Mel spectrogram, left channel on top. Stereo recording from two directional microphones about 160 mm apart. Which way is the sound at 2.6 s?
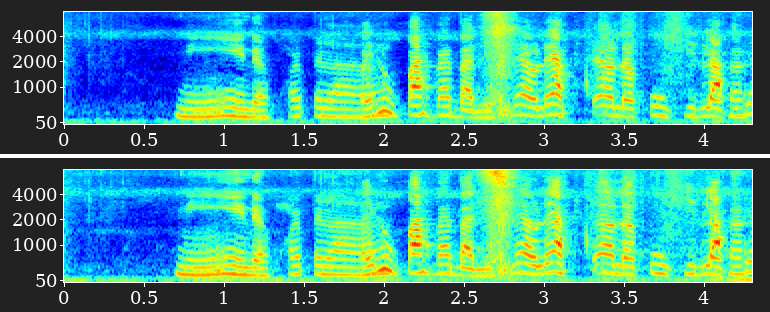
15° left (ahead or behind).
